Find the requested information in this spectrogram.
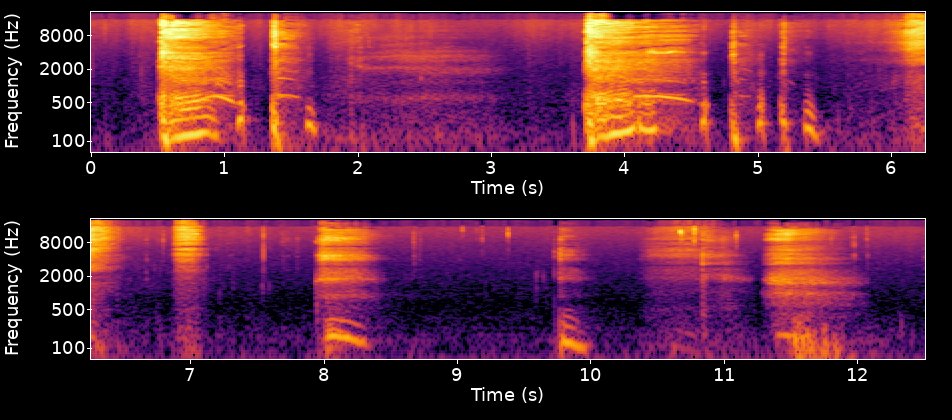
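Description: About eight coughs in short bursts, two stronger and the rest soft and muffled, in a quiet room: a soft cough.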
